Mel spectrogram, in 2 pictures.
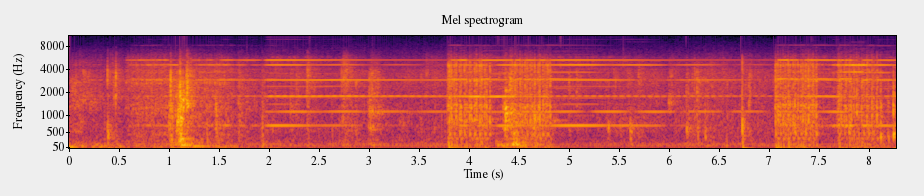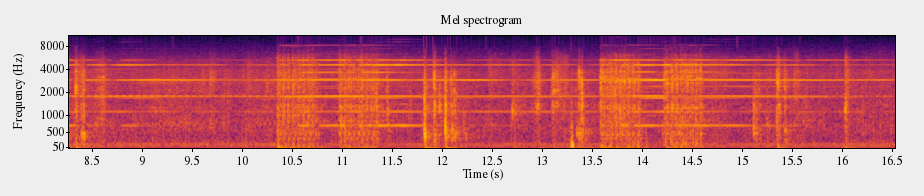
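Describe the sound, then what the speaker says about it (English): An old-fashioned telephone bell in a charity office rings in repeated double bursts, five or six rings spaced evenly with quiet gaps between, clear and moderately loud in a quiet room. "Is that the library phone?"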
